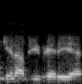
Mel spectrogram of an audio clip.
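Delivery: put-on dry sarcastic tone. Recounting proposing a date on one knee, quoting her, retelling a sarcastic reply. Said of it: "really sarcastic".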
